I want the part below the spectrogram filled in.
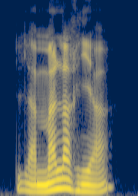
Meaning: malaria
- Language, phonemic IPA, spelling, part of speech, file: French, /ma.la.ʁja/, malaria, noun, Fr-malaria.ogg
